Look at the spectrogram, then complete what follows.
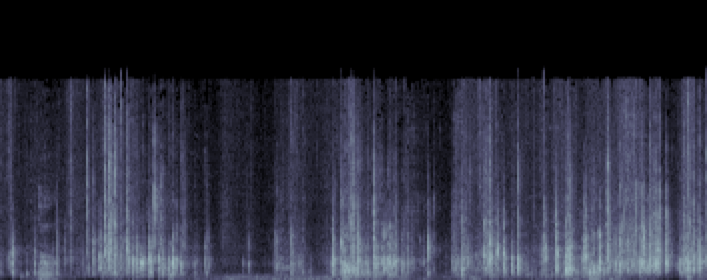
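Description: Flexible plastic gear oil pouch crinkling and crackling as it is squeezed by hand, pressing the last of the oil through its spout into the rear differential fill hole. Two spells of squeezing with a short lull between.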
